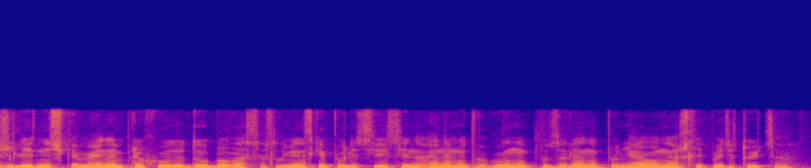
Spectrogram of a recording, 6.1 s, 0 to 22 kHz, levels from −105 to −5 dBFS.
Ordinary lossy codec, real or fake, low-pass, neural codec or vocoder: none; fake; none; codec, 16 kHz, 6 kbps, DAC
